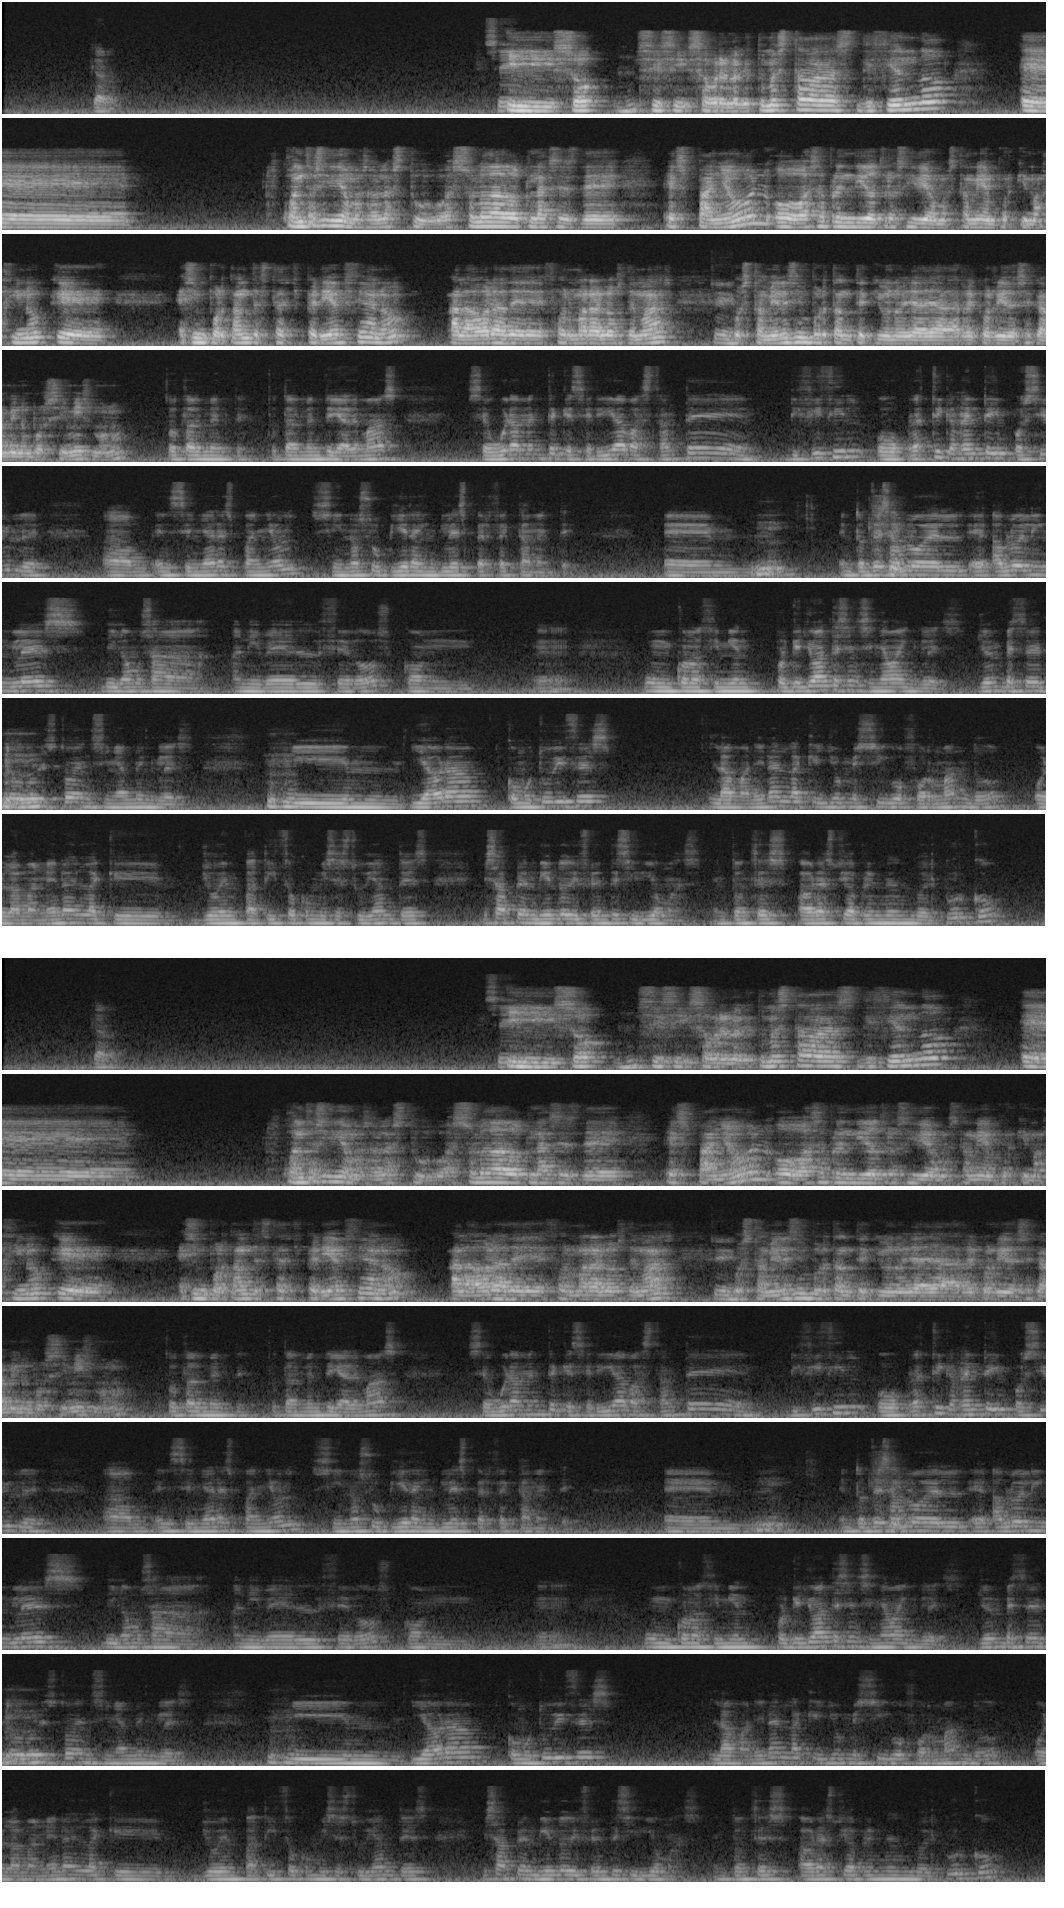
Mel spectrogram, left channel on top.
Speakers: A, on the left; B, on the left.
A: claro. Sí.
B: Y so-
A: Ujú.
B: sí, sí, sobre lo que tú me estabas diciendo, eh, ¿Cuántos idiomas hablas tú? ¿Has solo dado clases de español o has aprendido otros idiomas también? Porque imagino que es importante esta experiencia, ¿no? A la hora
A: Mm.
B: de formar a los demás,
A: Sí,
B: pues también es importante que uno ya haya recorrido ese camino por sí mismo, ¿no?
A: totalmente, totalmente. Y además, seguramente que sería bastante difícil o prácticamente <laughs> imposible am, enseñar español si no supiera inglés perfectamente. Em,
B: Mm,
A: entonces
B: sí.
A: hablo el, eh, hablo el inglés, digamos, a, a nivel c dos con eh, un conocimiento, porque yo antes enseñaba inglés. Yo empecé todo
B: Ujú,
A: esto enseñando inglés.
B: ujú,
A: Y, mm, y ahora, como tú dices... la manera en la que yo me sigo formando o la manera en la que yo empatizo con mis estudiantes es aprendiendo diferentes idiomas. Entonces, ahora estoy aprendiendo el turco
